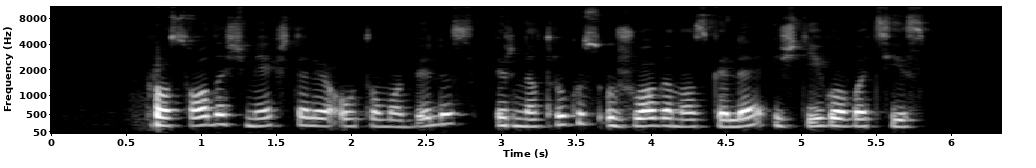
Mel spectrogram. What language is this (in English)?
Lithuanian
